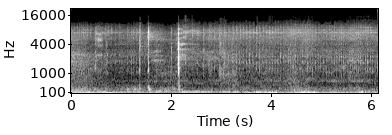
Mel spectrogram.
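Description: Bicycle rolling over a concrete floor: a steady low rumble from the tyres and the handlebar mount, with a few light clicks and rattles.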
